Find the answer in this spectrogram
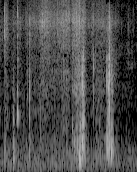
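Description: Cardboard box and bubble-wrap packaging being handled during an unboxing, giving irregular crackles and rustles, with two louder crackles a little after one second in and at about one and a half seconds.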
